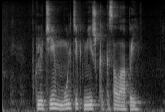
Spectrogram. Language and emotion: Russian, neutral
